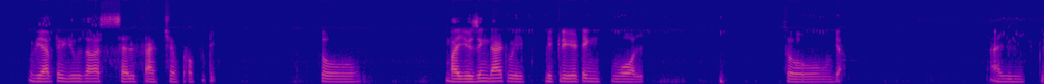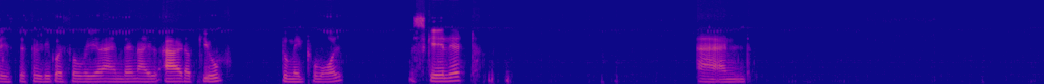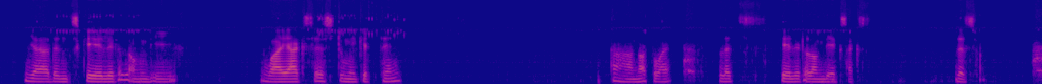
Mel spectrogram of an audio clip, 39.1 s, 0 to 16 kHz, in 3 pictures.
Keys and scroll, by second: 14.6 shift+a, 18.2 s, 27.8 s, 36.6 s.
